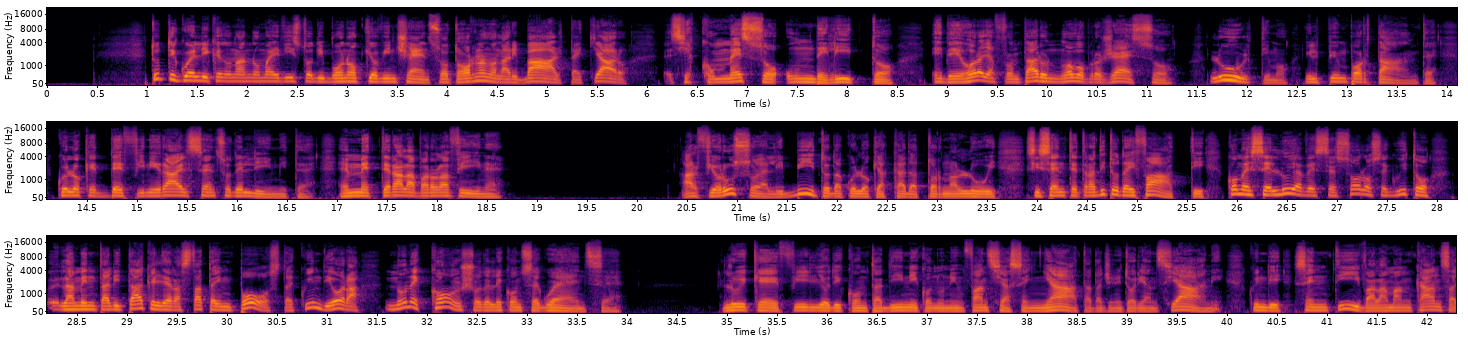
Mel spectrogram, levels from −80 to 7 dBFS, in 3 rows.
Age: 20-39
